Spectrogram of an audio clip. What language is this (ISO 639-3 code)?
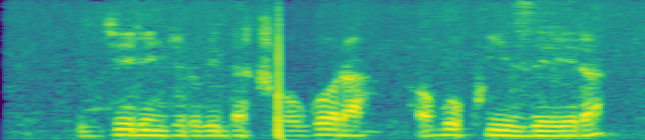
kin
